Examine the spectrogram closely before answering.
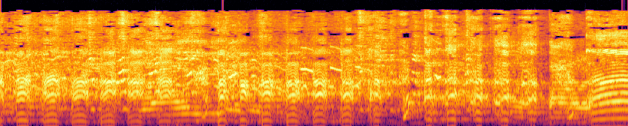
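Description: A middle-aged man laughs close to the microphone.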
